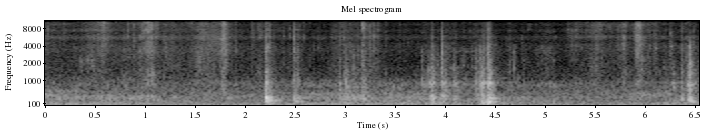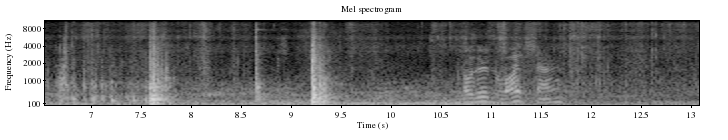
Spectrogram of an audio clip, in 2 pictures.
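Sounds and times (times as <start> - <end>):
light knocks and clunks: 2.1 - 4.8, 6.2 - 9.6.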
